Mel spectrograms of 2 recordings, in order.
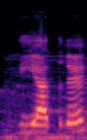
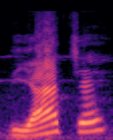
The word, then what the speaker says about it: diantres: ¿Cómo? ¿Cómo se dice? Diantres, qué chavienda. ¿Diache? Diantres. ¿Diantres?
